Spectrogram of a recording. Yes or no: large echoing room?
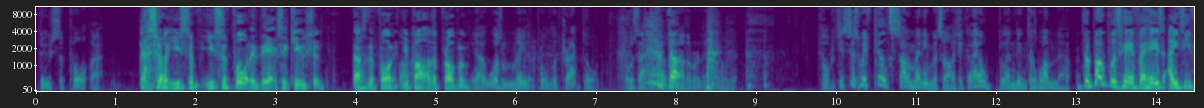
no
